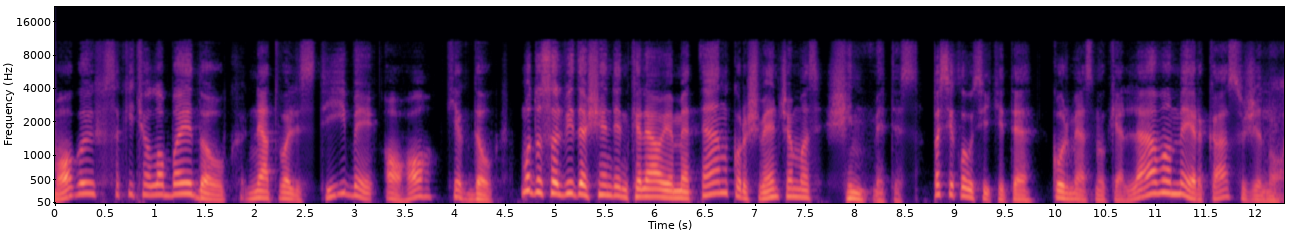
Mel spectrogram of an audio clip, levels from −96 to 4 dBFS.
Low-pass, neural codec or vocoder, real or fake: 10.8 kHz; codec, 24 kHz, 0.9 kbps, DualCodec; fake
